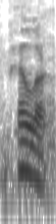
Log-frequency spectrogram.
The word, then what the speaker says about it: Pilla: Polar. Detective Polar uh on I always say your name wrong. Pillar.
